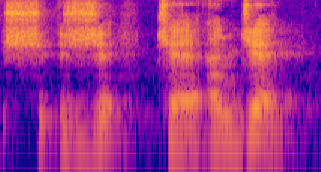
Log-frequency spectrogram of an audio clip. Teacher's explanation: the tongue blade is close to the alveolar ridge, and the main part, that is the front of the tongue, is raised towards the hard palate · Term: palato-alveolars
